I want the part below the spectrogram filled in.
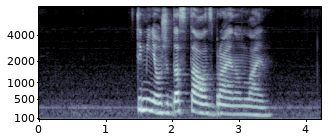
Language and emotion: Russian, angry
